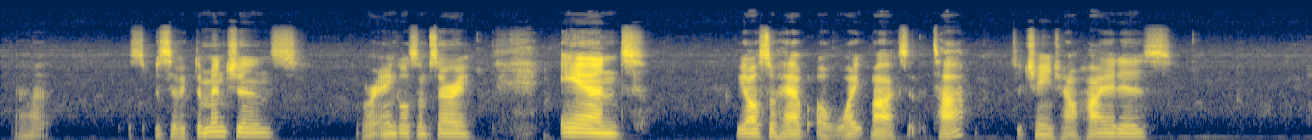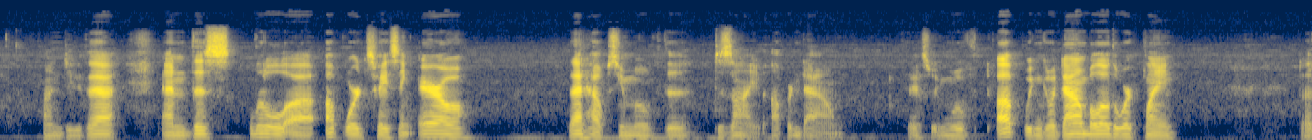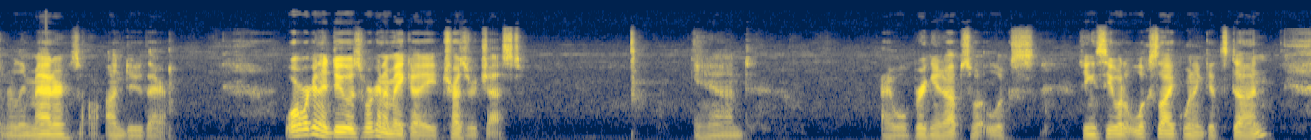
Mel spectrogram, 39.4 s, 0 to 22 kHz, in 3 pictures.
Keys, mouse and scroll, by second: 13.1 super+z, 26.7 super+z.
